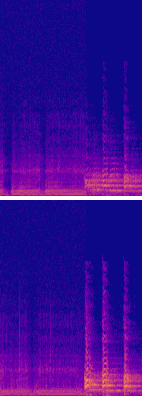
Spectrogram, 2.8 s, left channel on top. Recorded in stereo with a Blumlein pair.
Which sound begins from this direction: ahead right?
A dog barking, at 1.7 s.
